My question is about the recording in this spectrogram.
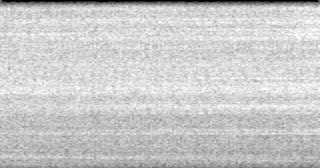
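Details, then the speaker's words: Running engine with an intake air hose pulled out to simulate a large vacuum leak: steady airy hiss over an uneven, labouring idle near stalling; unmetered air beyond what the computer can compensate, fully removed it kills the engine. "you can also hear the hiss of the leak - and if I pull this completely out I can even kill the engine"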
